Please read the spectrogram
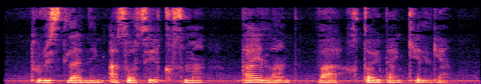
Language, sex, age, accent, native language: Uzbek, female, 25-34, Toshkent viloyati, Uzbek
